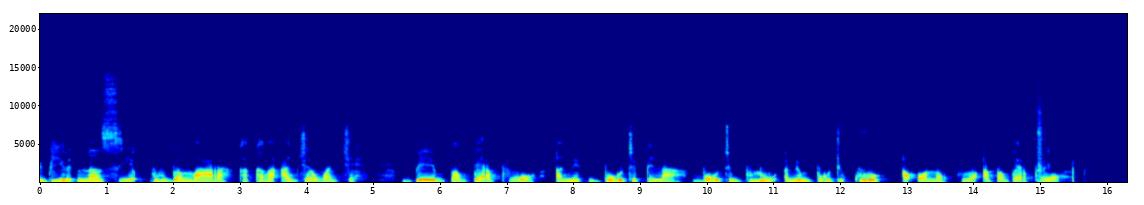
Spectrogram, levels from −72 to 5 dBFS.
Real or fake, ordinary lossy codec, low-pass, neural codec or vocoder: fake; Opus, 64 kbps; 14.4 kHz; codec, 44.1 kHz, 7.8 kbps, DAC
